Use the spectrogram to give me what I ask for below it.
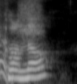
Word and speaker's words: Ducournau: I want to say it like a French person. – Like a French person? Yes. Yeah. – She's French. – Ducournau.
